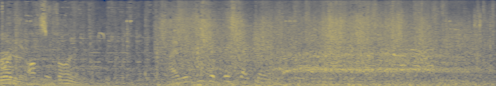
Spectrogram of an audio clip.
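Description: Rockets whoosh through the air.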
